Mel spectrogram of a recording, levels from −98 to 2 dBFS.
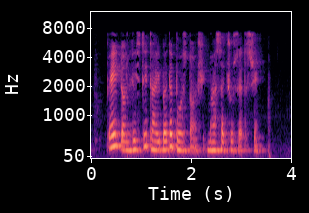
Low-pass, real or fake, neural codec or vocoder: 7.2 kHz; real; none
